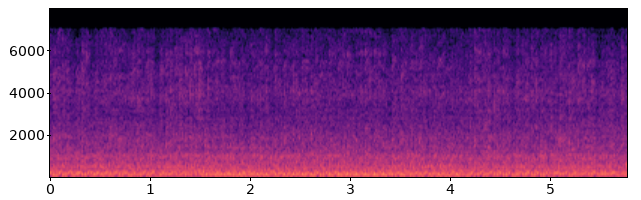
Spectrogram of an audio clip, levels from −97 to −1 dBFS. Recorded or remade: remade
